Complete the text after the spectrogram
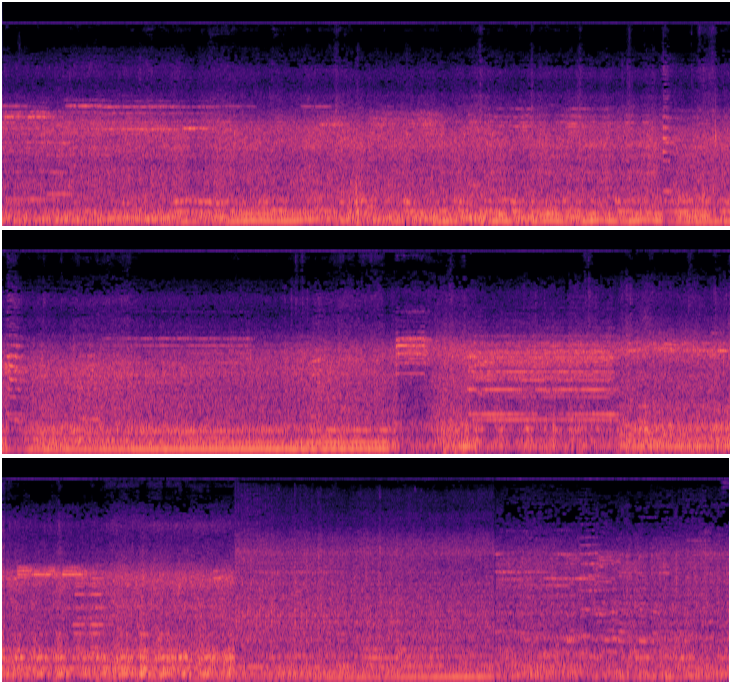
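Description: A vehicle engine hums and rumbles steadily while driving.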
